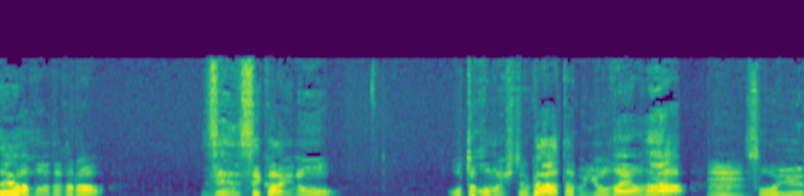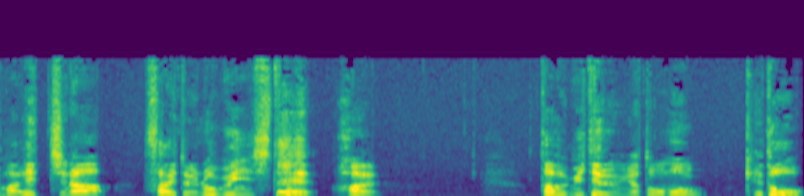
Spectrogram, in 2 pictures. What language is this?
Japanese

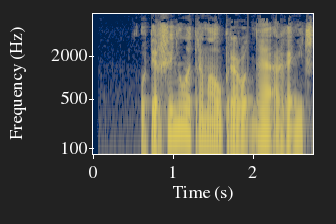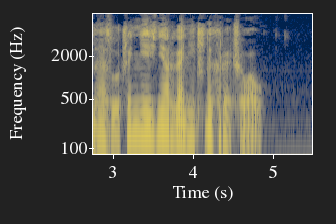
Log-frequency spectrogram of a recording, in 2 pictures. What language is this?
Belarusian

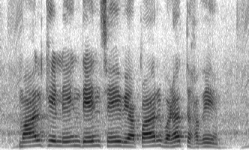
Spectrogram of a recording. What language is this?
Bhojpuri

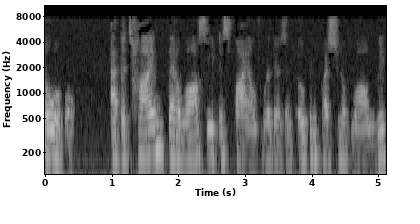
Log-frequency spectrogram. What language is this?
English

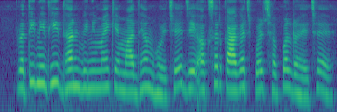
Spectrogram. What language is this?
Maithili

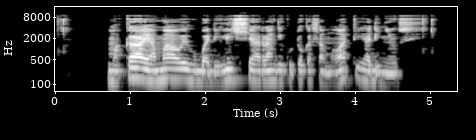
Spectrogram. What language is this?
Swahili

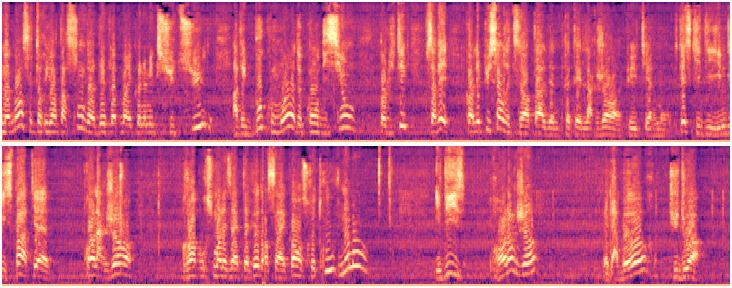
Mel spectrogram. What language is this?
French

